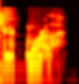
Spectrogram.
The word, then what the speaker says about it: Jennifer Morla: Jennifer Morla.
